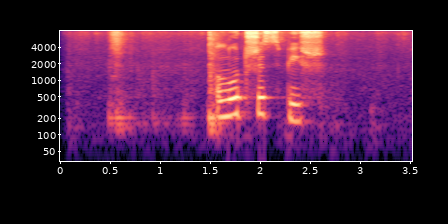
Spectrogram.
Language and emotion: Russian, neutral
